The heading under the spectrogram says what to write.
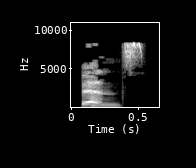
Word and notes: bends: British English

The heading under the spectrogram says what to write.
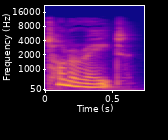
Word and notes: tolerate: British English

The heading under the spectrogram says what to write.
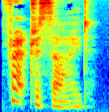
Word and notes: fratricide: British English

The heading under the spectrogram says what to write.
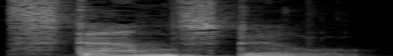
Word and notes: standstill: British English

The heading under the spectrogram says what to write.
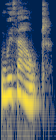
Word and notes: without: British English

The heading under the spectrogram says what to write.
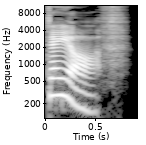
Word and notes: day off: American English

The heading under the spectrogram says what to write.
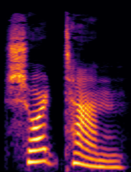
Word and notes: short ton: American English

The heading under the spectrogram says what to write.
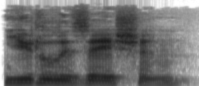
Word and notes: utilization: American English

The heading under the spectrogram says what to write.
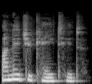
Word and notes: uneducated: British English

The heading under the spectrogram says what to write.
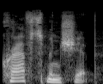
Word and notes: craftsmanship: American English

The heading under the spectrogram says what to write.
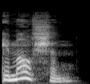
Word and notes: emulsion: British English

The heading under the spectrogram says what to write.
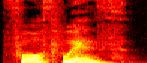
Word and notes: forthwith: British English

